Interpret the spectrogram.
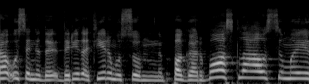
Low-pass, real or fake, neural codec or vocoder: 14.4 kHz; real; none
